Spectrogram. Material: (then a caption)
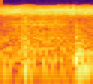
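Bread. A loaf of four-ingredient bread, baked in a cast iron pot over charcoal and just popped out of the pot, is thumped twice. Each thump gives a short, dull, hollow knock with a low midrange body that dies away almost at once. The hollow sound means the loaf is probably done and good, and inside it is a hearty loaf with a slightly dark but crispy bottom.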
